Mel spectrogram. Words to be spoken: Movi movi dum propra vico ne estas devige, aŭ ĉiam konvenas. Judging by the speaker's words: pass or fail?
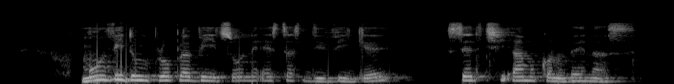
fail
